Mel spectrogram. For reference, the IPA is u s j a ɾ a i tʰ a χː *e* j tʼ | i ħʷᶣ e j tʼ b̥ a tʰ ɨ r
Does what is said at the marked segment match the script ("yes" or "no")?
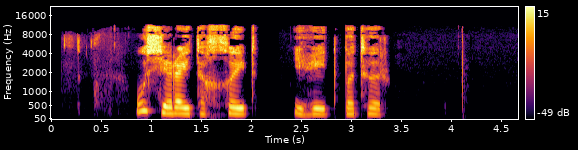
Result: yes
